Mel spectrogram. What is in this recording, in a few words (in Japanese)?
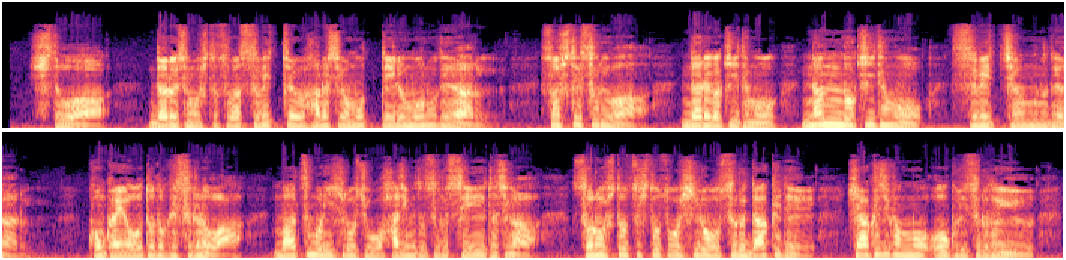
声真似, ドスのきいたあの声; 声真似サンプル３ ドスのきいたあの声で若本規夫さまイメージ; ※代表作としてナレーション、人志松本のすべらない話。アニメ、サザエさんのアナゴさん役。; ドラゴンボールZのセル役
